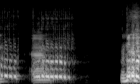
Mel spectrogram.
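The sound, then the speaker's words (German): A voice imitates the cooing of pigeons, the same melody pigeons sing across Germany on summer mornings, with three low, throaty, rolling bursts separated by short pauses, fairly loud. “Tauben haben immer die gleiche Melodie drauf.”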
